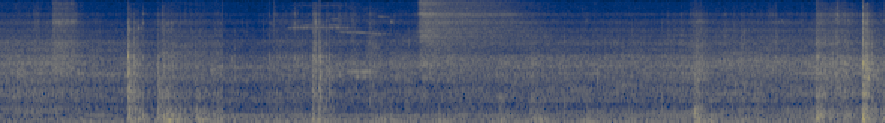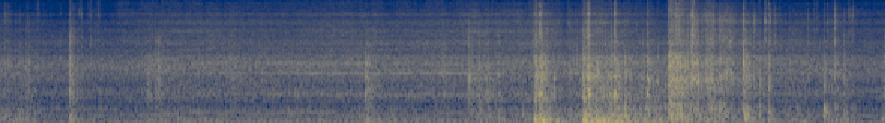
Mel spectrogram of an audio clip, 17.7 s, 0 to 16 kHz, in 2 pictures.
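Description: Dennis Elite 6 bin lorry running with its diesel engine humming steadily while the Terberg bin lift works, wheelie bins knocking and clattering against the lift. A short hiss comes about four seconds in, and a loud run of heavy bangs and clatter near the end as a bin is emptied.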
